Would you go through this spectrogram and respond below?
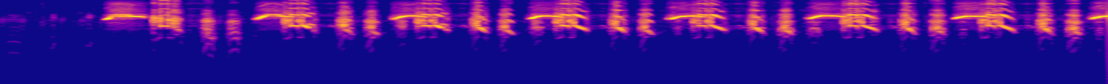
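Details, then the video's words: Teetar or grey francolin calling steadily after a quiet start: ringing arched notes with harsh rapid notes between them, repeated about seven times at an even pace. "gray francolin teetar sound"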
